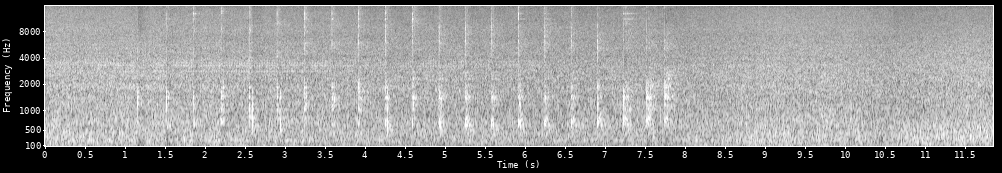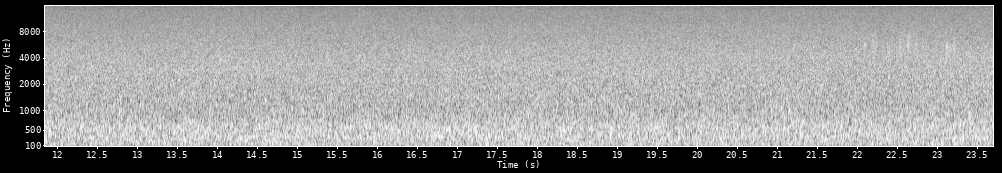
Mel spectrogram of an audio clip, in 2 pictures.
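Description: A run of quick, evenly spaced hammer blows on the wooden frame, about two or three a second, each with a short ring, stopping about seven seconds in. Under it, the steady rush of a waterfall.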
